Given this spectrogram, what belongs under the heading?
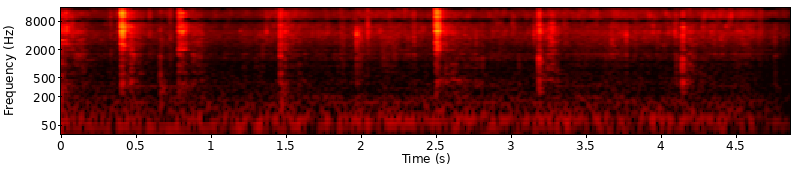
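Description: Onion frying with salt in a pan, a close sizzle broken by sharp, repeated clinks and scrapes of a utensil against the metal, irregular and fairly loud, with no voices.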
